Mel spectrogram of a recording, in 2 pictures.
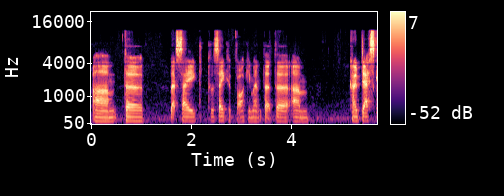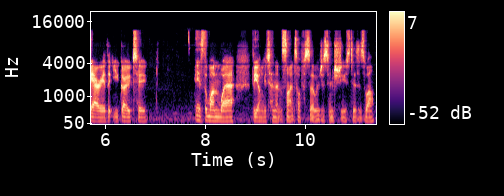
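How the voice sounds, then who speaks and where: A man's voice: lowish voice, flat delivery, moderate pace, creaky, bright, forceful tone, a little hiss or hum. A man narrating as game master in loose, hedging talk full of "kind of" and "like".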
